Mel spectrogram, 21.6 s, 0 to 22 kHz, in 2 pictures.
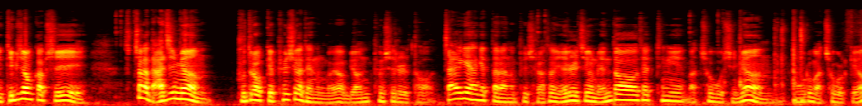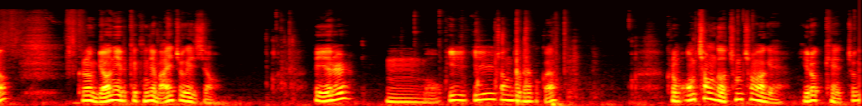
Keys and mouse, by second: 10.0 Return, 12.9 alt+right click, 17.3 Return, 19.6 alt+click, 20.2 alt+right click.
